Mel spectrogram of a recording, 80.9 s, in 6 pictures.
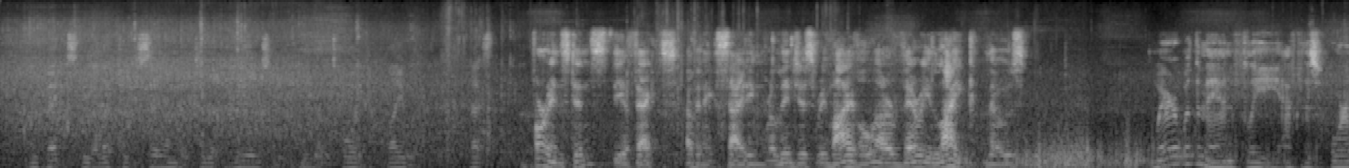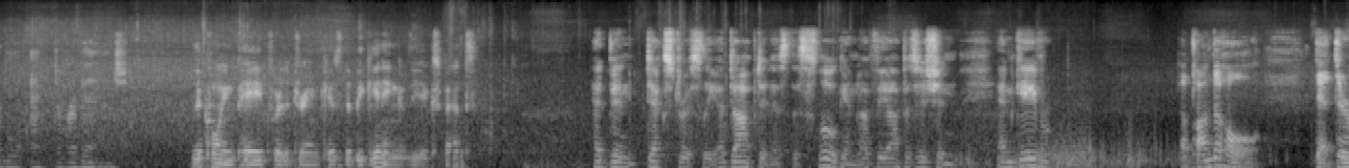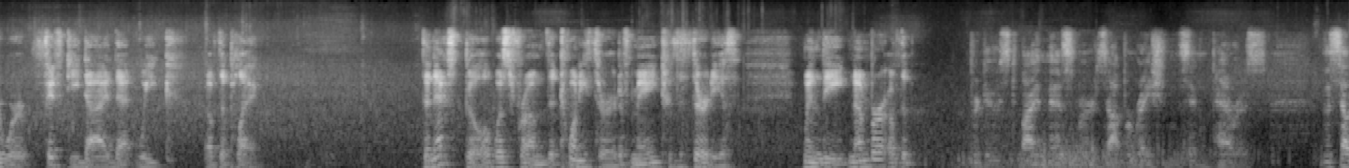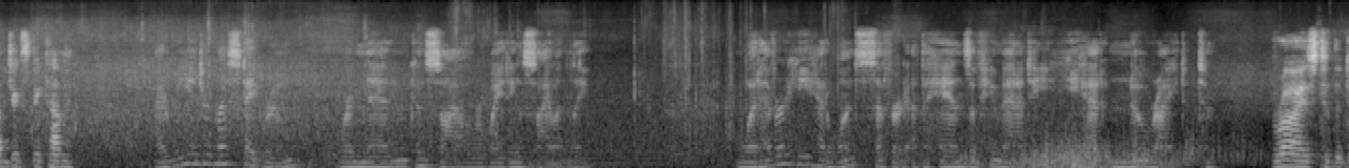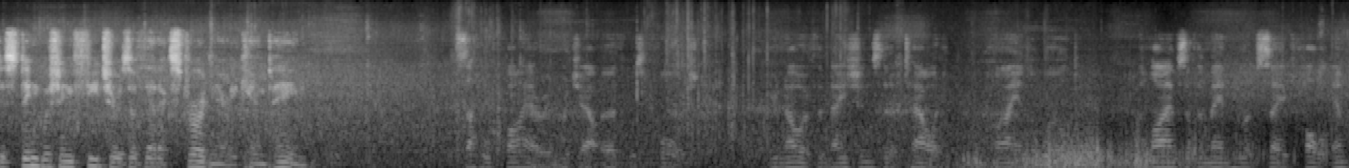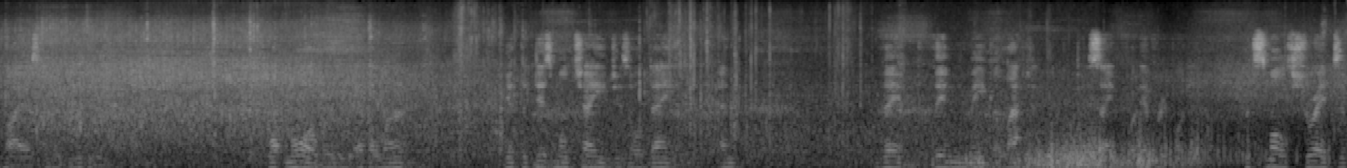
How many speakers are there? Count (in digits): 6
